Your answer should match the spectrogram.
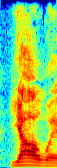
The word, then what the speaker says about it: Yahweh: It is also it is written in Hebrew as YHWH, which we now pronounce as Yahweh. It's a little bit more accurate.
